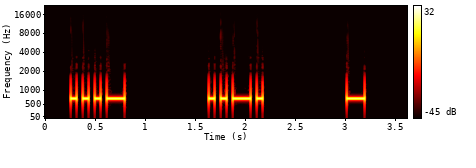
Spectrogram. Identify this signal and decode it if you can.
Morse code, heard as a keyed tone, about 20 wpm, spaced as for 8 wpm, 700 Hz. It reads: VFT
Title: 191 Lesson 31e - Letter v - Three Characters 20wpm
